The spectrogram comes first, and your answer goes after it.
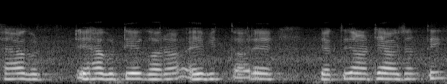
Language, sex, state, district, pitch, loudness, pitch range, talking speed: Odia, female, Odisha, Nuapada, 250 Hz, -17 LUFS, 245-255 Hz, 120 wpm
